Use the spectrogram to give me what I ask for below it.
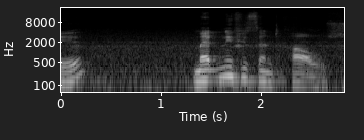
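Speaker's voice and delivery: magnificent house drawn out; slow reading. Shown as a demonstration. Teacher reading a textbook sentence slowly to pupils. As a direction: stretch the words out slowly.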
